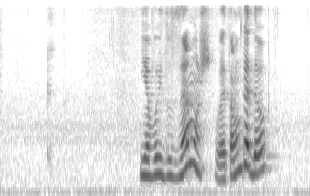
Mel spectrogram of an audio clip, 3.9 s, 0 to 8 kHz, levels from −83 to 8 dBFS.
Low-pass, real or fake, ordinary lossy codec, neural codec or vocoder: 7.2 kHz; real; none; none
